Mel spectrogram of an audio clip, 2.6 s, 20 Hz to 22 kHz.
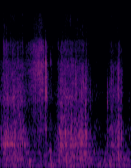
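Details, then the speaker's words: Audi 80 B4 after replacing the stabilizer link that caused a squeak when steering: soft scuffing and crunching as the wheels are turned back and forth, no suspension squeak now. "Обратно. Никакого скрипа нету. Все-таки в ней было дело."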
